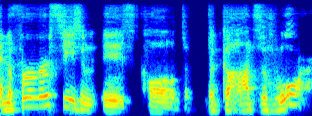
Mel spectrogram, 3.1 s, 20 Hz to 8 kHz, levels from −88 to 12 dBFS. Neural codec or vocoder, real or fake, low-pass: codec, 32 kHz, 1.9 kbps, SNAC; fake; 7.2 kHz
